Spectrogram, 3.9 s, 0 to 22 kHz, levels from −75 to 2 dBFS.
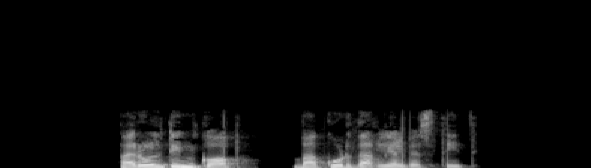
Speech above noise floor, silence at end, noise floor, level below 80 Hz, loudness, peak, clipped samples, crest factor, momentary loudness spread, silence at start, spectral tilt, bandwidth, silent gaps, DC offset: over 76 dB; 0.85 s; under -90 dBFS; -56 dBFS; -14 LUFS; -2 dBFS; under 0.1%; 14 dB; 17 LU; 0.8 s; -6.5 dB/octave; 7.8 kHz; 1.75-1.94 s; under 0.1%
